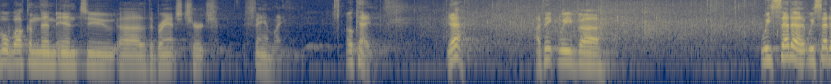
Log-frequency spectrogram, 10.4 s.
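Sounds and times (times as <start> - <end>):
speech: 0.0 - 5.0, 5.6 - 6.0, 6.7 - 7.8, 9.5 - 10.3
church congregation applause welcoming new members: 4.8 - 10.3.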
